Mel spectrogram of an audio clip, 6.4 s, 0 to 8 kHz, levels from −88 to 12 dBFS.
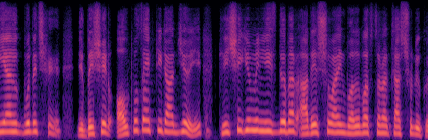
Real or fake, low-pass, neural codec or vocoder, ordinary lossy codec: fake; none; codec, 16 kHz, 0.5 kbps, FunCodec, trained on Chinese and English, 25 frames a second; none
